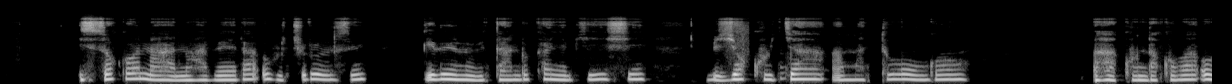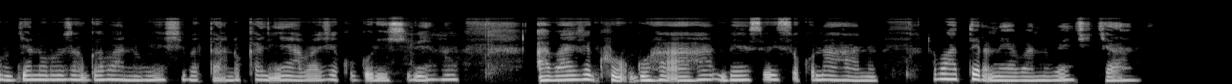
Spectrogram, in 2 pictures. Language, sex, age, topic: Kinyarwanda, female, 25-35, finance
